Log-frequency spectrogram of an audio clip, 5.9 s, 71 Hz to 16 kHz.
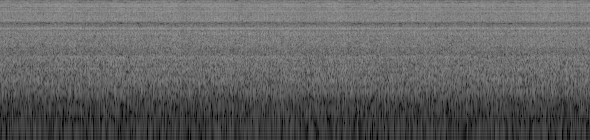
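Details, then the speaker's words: Healthy, smooth settling idle on a 1968 Buick Electra 225 V8 just after a full ACES Killshot 2 EFI install; even steady hum, no knocks, misses or surges, fuel pressure 60 psi, no fuel leaks. "At least this one's quiet. My neighbors won't be pissed. Hear that? It's smoothing. Doing its thing."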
